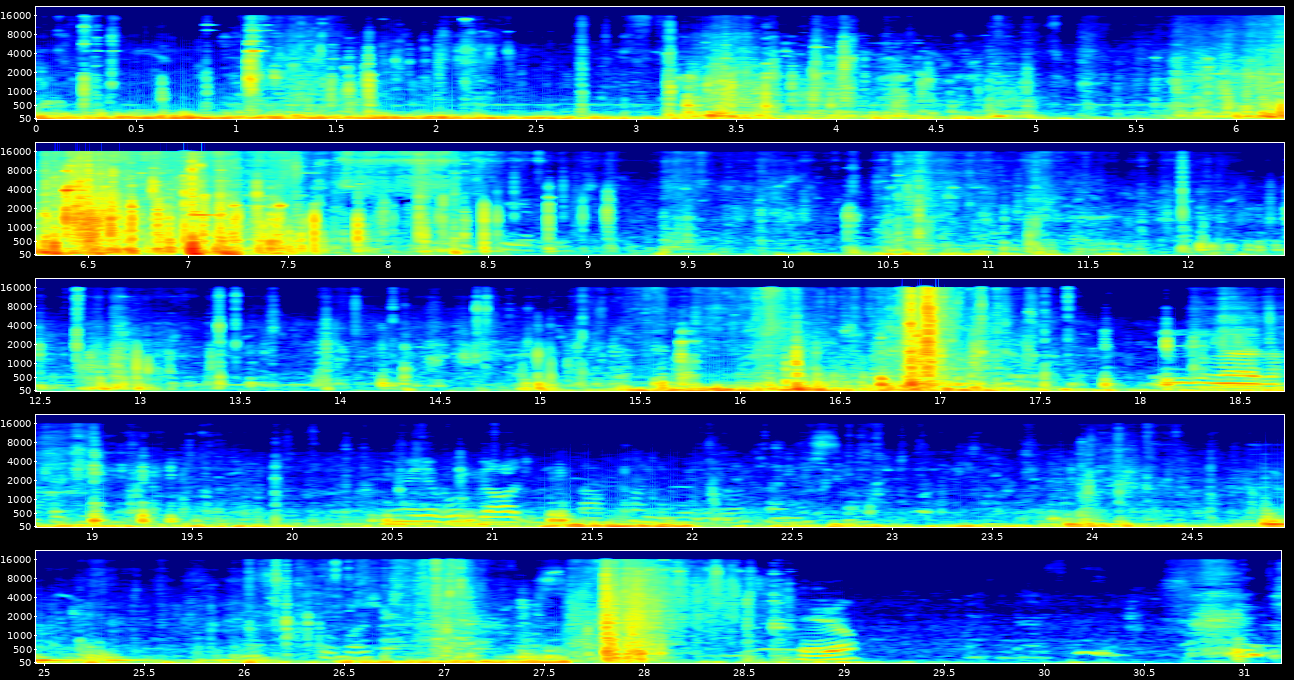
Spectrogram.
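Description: Large rocks knocking and scraping against stone as they are shifted by hand, in irregular bursts. The loudest is a couple of seconds of grinding clatter about six seconds in, with further sharp knocks near the middle and near the end.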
